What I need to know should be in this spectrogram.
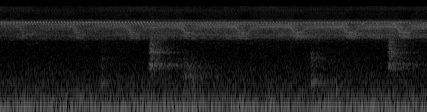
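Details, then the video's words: Evening crickets on an old farm beside a disused windmill, a continuous high shrill trill with rapid pulsing, while occasional low creaking tones rise and fall beneath it. "Evening Cricket Sound"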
